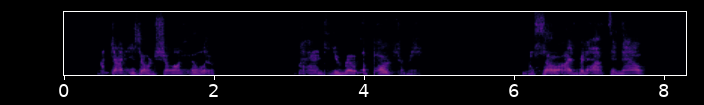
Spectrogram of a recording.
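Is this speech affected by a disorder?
Yes: muscular dystrophy.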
